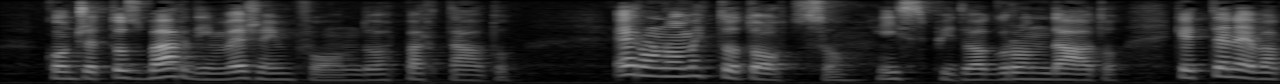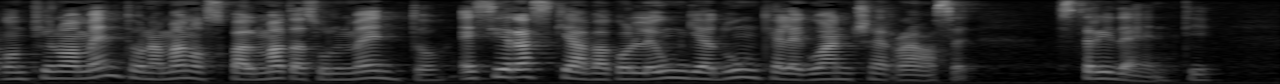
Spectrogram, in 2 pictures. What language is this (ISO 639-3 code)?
ita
